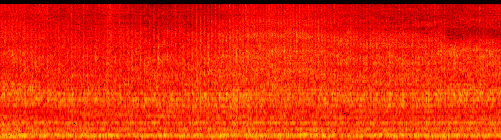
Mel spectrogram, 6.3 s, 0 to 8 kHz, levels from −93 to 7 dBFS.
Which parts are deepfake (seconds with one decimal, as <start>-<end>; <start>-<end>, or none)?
0.0-4.8; 5.5-6.3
